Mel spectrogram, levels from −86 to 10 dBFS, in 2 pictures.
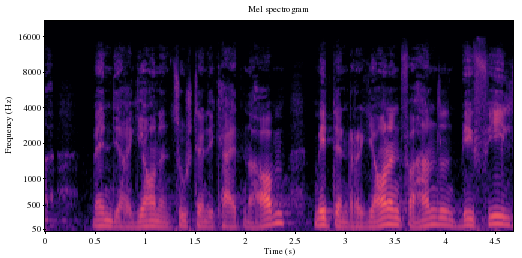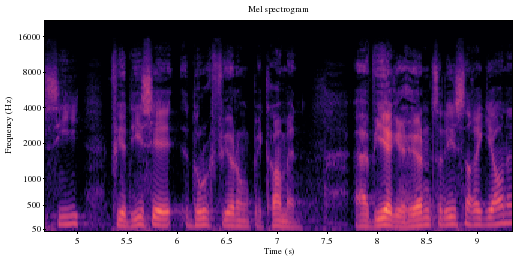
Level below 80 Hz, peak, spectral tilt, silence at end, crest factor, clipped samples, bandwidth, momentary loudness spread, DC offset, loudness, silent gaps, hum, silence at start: -56 dBFS; -4 dBFS; -5 dB/octave; 0 s; 26 dB; under 0.1%; 16 kHz; 12 LU; under 0.1%; -29 LUFS; none; none; 0 s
